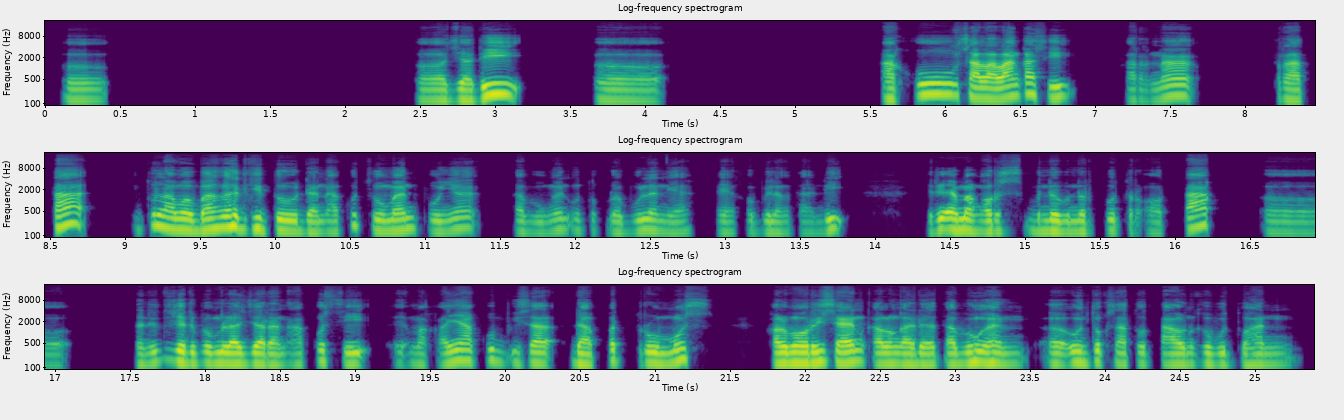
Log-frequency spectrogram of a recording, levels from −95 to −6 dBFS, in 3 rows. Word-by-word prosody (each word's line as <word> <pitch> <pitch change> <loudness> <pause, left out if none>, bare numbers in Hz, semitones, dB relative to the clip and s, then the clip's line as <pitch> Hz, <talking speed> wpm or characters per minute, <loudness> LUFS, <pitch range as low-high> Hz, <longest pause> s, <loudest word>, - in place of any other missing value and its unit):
Eee 130 0 -7 2.1
Eee, 125 0 -3
jadi, 155 +8 +4 0.5
eee. 125 -2 -6 1.5
Aku 185 +7 +2
salah 145 -4 +7
langkah, 180 +4 +5
sih, 160 0 -2 0.3
karena 135 +7 -2 0.5
ternyata 165 - +1 0.3
itu 150 +6 -19
lama 155 -5 +4
banget, 165 +5 +4
gitu, 145 -4 +1
dan 130 -1 -3
aku 130 +10 -8
cuman 145 +2 -1
punya 145 +5 -5 0.2
tabungan 130 +3 -9
untuk 140 0 -17
2 125 -2 -7
bulan, 140 +1 -3
ya, 125 +1 -9 0.2
kayak 125 -1 -10
aku - - -16
bilang 125 -1 -7
tadi. 125 +5 -6 0.6
Jadi 140 +5 0
emang 145 -2 +3
harus 135 0 -3
benar-benar 135 -1 -1
putar 145 - -9
otak, 165 - -1 0.4
eee, 120 -2 -11 0.5
dan 125 - -5
itu 165 - -17
jadi 145 -4 +4
pembelajaran 130 -2 +3
aku, 130 +5 -9
sih, 135 -3 -3 0.2
eee, 135 0 -15
makanya 135 +5 -1
aku 165 +1 -5
bisa 140 -1 0
dapat 135 +3 0
rumus 140 +5 0 0.4
kalau 135 0 +4
mau 140 - +7
resign, 145 0 +5
kalau 130 -3 +1
enggak 130 0 +2
ada 125 - +2 0.2
tabungan, 135 -1 +1
eee, 130 -2 -1
untuk 145 +1 -1
1 130 0 -5
tahun 125 0 -1
kebutuhan 125 -1 -5
135 Hz, 135 wpm, -21 LUFS, 130-150 Hz, 2.1 s, salah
